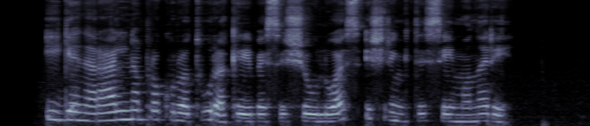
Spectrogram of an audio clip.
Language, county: Lithuanian, Vilnius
